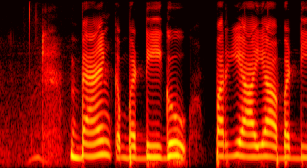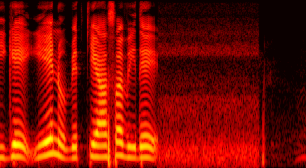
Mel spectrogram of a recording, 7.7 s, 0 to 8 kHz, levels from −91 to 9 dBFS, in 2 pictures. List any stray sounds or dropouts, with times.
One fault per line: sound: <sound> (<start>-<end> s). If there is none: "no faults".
no faults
